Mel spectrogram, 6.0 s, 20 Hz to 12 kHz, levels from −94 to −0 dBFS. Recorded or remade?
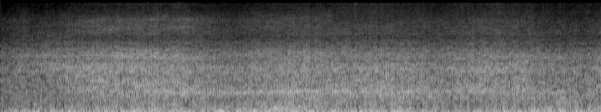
recorded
